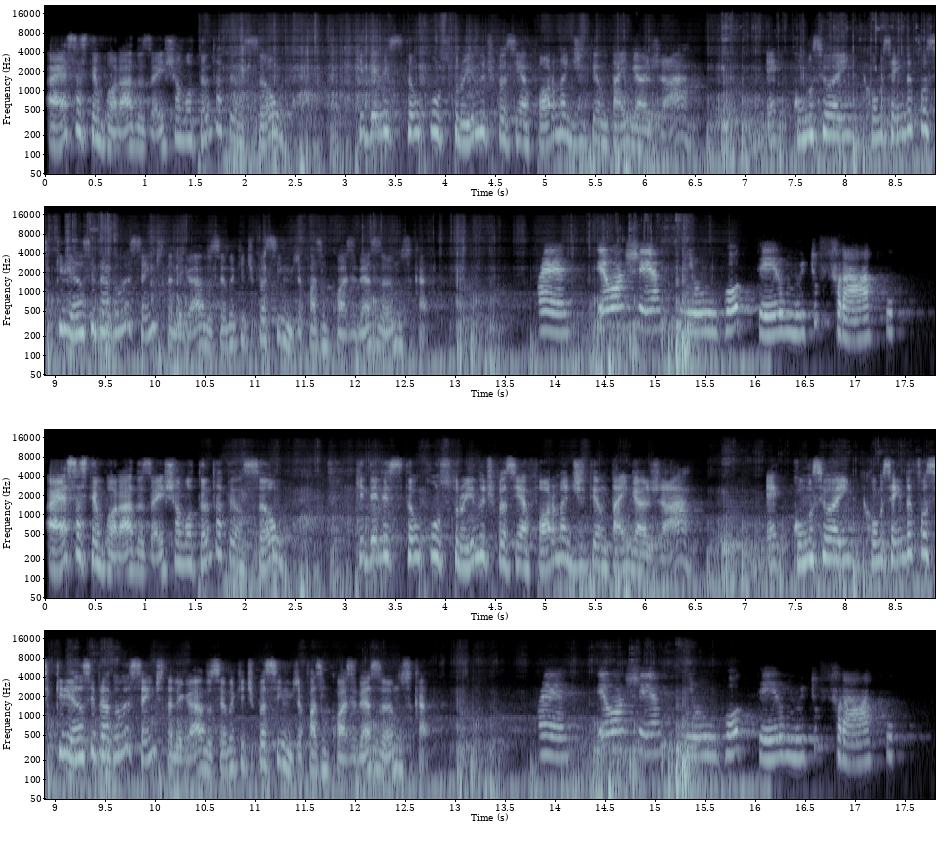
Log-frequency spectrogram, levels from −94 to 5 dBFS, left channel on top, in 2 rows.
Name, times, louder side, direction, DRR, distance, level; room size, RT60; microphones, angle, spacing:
voice 1, 0.0-2.4 3.1-6.5 7.2-12.8, right 4 dB, 45° right, 0.8 m, -31 dB
sound 1, 1.5-15.9, left 1 dB, 80° left, 4.0 m, -39 dB
sound 2, 5.0-16.2, equal, 90° right, 2.0 m, -45 dB
voice 2, 13.8-17.4, left 5 dB, 55° left, 0.9 m, -29 dB
29.0 x 21.0 x 8.4 m
head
